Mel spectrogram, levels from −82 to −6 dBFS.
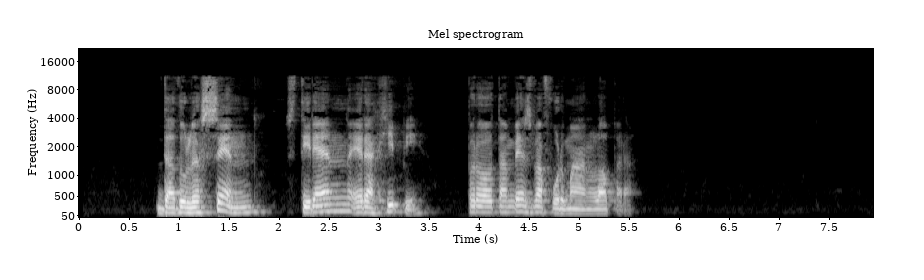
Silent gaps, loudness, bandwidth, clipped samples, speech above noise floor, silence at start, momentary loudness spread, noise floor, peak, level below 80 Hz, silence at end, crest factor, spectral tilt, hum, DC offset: none; -17 LUFS; 11.5 kHz; under 0.1%; 58 dB; 0.8 s; 19 LU; -75 dBFS; -2 dBFS; -56 dBFS; 2.4 s; 18 dB; -5 dB/octave; none; under 0.1%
